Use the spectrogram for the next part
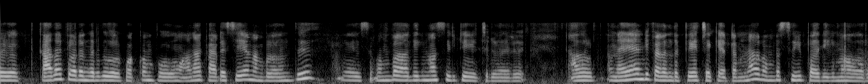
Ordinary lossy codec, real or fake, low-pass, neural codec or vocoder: none; fake; 7.2 kHz; codec, 16 kHz, 2 kbps, FreqCodec, smaller model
